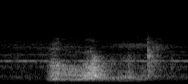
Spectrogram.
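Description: A corgi gives a short, mid-pitched bark-like vocalization with a brief yip near the end.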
